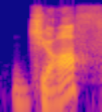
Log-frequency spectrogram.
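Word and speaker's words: Geoff: um i'm sorry can you say that name again joff i'm assuming it's actually pronounced jeff but it's g-e-o-f-f and if you spell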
